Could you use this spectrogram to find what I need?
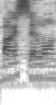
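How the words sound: The c is pronounced as an s sound. This is how Latin America says it. "they changed the C for an S"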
